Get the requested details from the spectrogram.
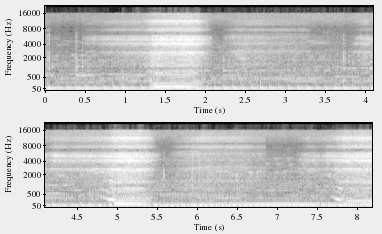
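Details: Pet cat asleep, snoring, with background music.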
